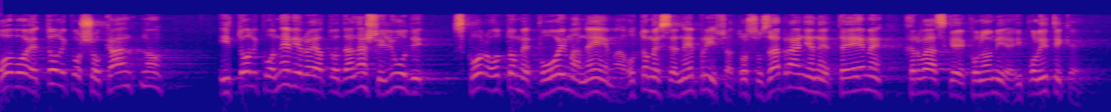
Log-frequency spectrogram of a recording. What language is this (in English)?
Croatian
